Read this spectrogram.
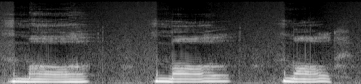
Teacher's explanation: In the dark L, we do not release the air when we finish the sound. So the tongue does not go down. Now look at the movement of the tongue in the word mole.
